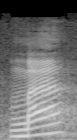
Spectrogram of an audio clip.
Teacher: diucapkan dengan cara merapatkan dua bibir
